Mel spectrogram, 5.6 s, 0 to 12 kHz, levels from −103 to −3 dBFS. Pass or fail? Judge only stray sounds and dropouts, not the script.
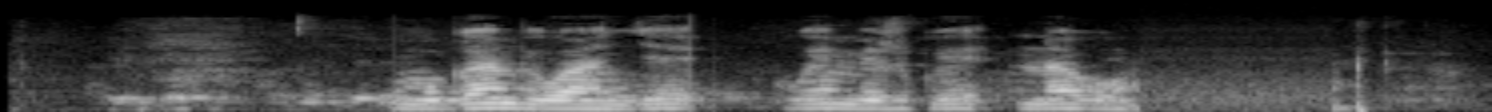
pass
